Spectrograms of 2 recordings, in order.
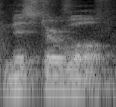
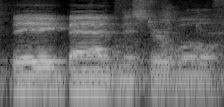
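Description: First: Said in the usual way. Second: Drawn out, each word weighted; slow menacing build on big bad; slow ominous naming. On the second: A narrator's reading. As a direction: savour every word like a warning. Narrator repeats villain's name ominously.

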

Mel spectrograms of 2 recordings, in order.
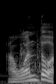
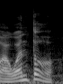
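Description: First: "¿Aguanto?" asked with a rising tune; "¿Aguanto?" as a real question, voice lifting at the end; questioning rise. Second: "¿Aguanto?" with the tune falling at the end; "¿Aguanto?" said flatly, pitch falling to close; settling fall. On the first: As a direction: wonder aloud whether to hold it, "¿Aguanto?" ending up. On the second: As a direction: answer yourself, "¿Aguanto?" dropping down. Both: Real, not acted.

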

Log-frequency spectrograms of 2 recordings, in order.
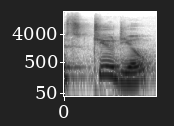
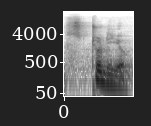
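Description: First: ಸ್ಟುಡಿಯೋ as "styoo-dio". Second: ಸ್ಟುಡಿಯೋ as "stoo-dio", no glide. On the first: Teacher gives first option ಸ್ಟುಡಿಯೋ, gliding "styoo". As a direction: put a y-glide into ಸ್ಟುಡಿಯೋ. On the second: Teacher gives second option ಸ್ಟುಡಿಯೋ, plain "stoo". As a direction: say ಸ್ಟುಡಿಯೋ without a y sound. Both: Shown as a demonstration. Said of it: "ಸ್ಟುಡಿಯೋ or ಸ್ಟುಡಿಯೋ".

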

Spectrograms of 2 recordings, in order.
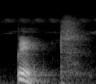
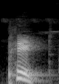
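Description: First: "picked" with hardly any puff on the P; weakly aspirated P. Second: "picked" with a strongly popped P; wrong aspirated P. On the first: Teacher corrects the mistake, light P in "picked". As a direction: say "picked" with a soft-released, unpopped P. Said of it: "You have to talk it as". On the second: Teacher shows students the mistake, aspirated P in "picked". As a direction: puff air on the P of "picked". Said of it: "That's wrong". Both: Shown as a demonstration.

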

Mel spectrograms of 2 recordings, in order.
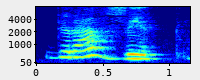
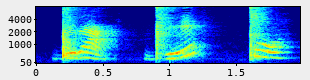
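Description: First: Said in the usual way. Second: "Graveto" very slow, Gra - ve - to; three loud, separate beats on "Graveto"; syllable by syllable. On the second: Shown as a demonstration. Teacher counts syllables for pupils, "Graveto" split into Gra, ve, to. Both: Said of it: "Três sílabas também".

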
